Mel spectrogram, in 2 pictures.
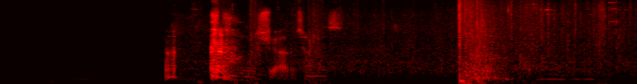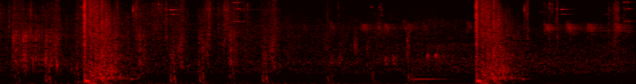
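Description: Footsteps crunch through grass and dry leaves.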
